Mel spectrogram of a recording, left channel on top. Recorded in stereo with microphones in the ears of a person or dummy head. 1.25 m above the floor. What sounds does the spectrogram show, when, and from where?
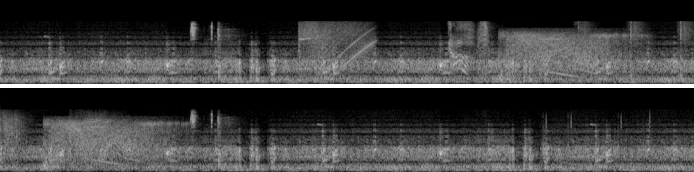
0.0 s a machine running: 5° left (ahead or behind)
1.9 s a gunshot: 10° left (ahead or behind)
